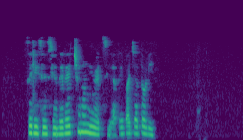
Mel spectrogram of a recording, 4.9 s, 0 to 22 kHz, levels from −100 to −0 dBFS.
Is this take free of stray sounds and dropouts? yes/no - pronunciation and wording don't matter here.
yes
